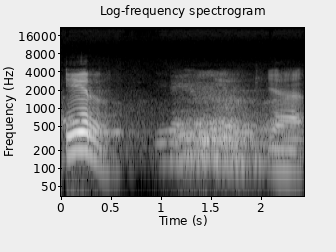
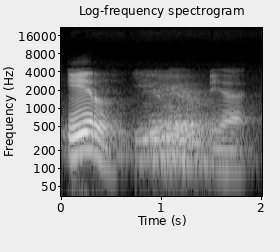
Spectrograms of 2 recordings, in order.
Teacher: ketika ro sukun Tapi sebelumnya berharakat kasrah ya maka dia dibacanya secara tarqik juga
